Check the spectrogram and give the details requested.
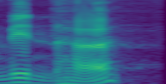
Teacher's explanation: dua harakat saja kemudian padafal minha di sini ada bacaan izhar izhar yaitu membunyikan suara Nun dengan jelas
